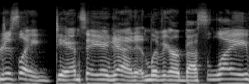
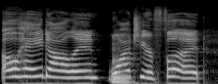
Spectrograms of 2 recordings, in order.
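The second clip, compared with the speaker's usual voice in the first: put-on, pitched-up, very Southern woman's accent; 6 semitones higher than usual. Retelling what a woman in a casino bathroom said: imitating a southern woman. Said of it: "very Southern woman's like".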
